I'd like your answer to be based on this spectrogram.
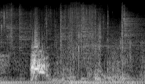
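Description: Pig-hunting dogs bark at a cornered boar on the Chatham Islands, one sharp close bark standing out above a steady low background rumble.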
